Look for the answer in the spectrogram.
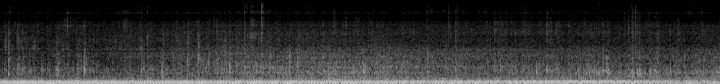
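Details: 2015 Nissan 370Z after front-end collision and frame repair, running after its cold start: low, even rumble holding steady, no ticking, knocking or grinding; running good.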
